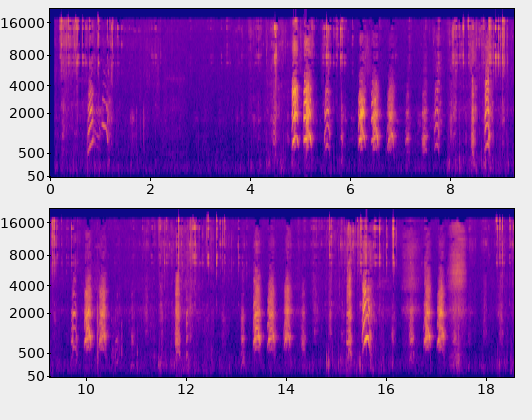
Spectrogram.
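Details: Dogs playing in deep snow on a homemade race track built by three boys while snowed in; short sharp barks come in bursts after a quiet start, with scattered yips and snow sounds between them.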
